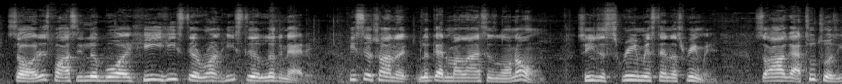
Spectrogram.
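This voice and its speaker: A man casually telling a long personal story to camera, rambling and repeating himself, with sudden jumps in pitch and loudness.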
